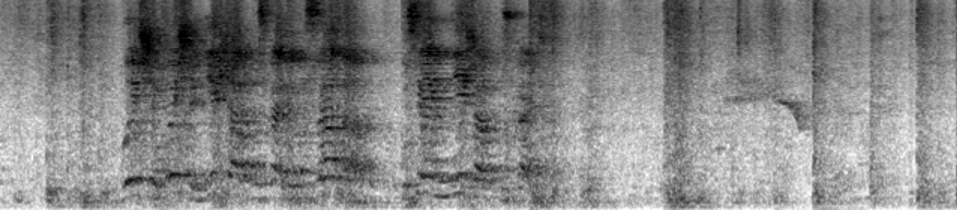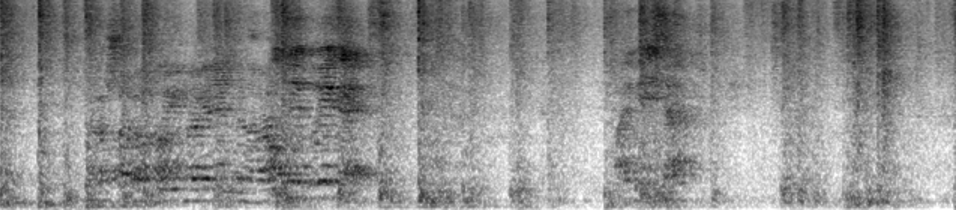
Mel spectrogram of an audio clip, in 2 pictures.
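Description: A man speaks loudly in an echoing hall.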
